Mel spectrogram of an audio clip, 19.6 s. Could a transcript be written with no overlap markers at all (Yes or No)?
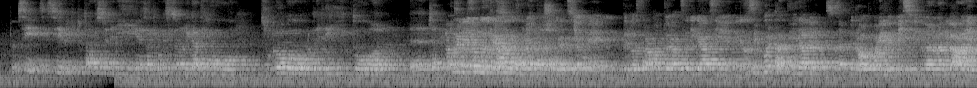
No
